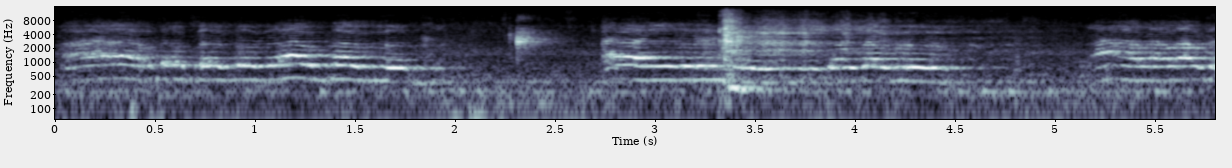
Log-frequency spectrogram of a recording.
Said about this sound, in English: It is not a puppy. It is a cat getting scratched on the back.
